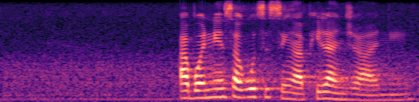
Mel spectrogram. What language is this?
Swati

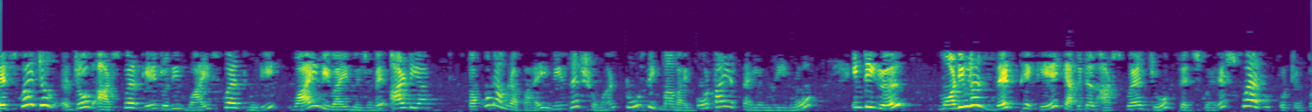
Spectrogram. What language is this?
Bangla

